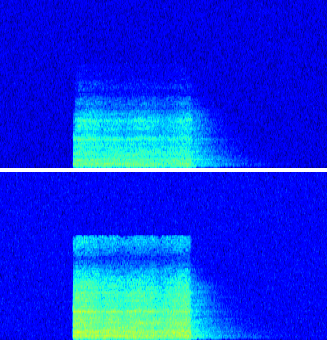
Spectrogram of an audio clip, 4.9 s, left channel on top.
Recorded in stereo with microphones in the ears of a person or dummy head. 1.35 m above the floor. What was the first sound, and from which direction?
A drawer, 35° right (ahead or behind).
